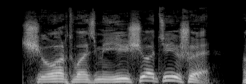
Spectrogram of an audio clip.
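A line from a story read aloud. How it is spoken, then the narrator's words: Growling raven. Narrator (Russian): рыкнул ворон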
